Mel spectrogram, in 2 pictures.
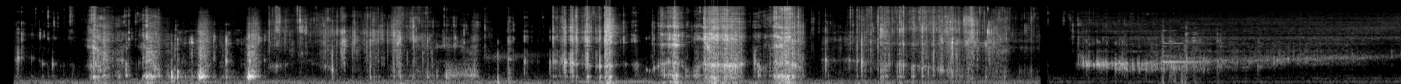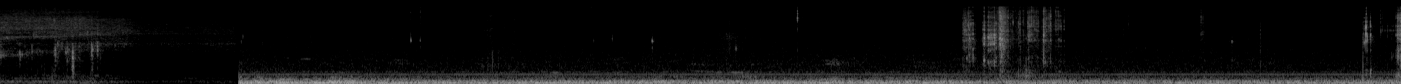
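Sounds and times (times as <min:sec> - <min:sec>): crunchy chewing of fried chicken: 0:00.2 - 0:10.4, 0:23.6 - 0:24.7, 0:27.6 - 0:28.0.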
